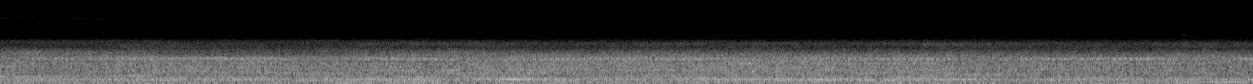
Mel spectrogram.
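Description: A pickup truck's engine idles nearby.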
